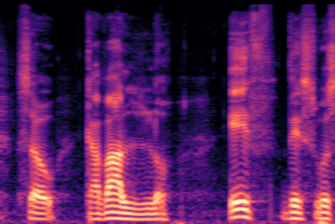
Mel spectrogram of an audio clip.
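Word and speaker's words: cavallo: And one last thing I wanted to say is that of course the double L in Italian is just pronounced as a longer slash stronger version of the single L. So, Cavalo, if this was spelled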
